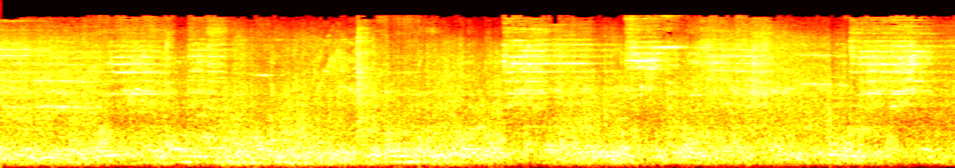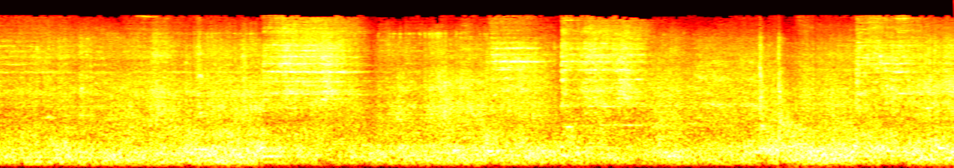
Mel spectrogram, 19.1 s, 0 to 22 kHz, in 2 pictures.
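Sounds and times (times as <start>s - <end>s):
train wheels rumbling on rail: 0.0s - 19.0s.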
